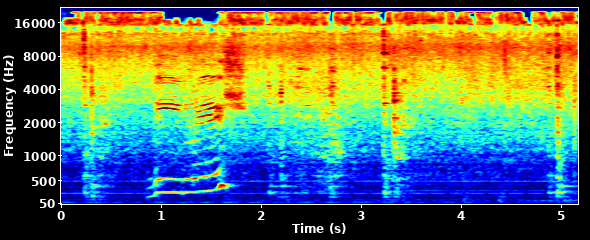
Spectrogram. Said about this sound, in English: we're going to go ahead and put this broccoli in here. toss that around.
